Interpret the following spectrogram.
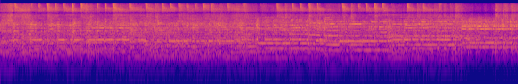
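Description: Live rock and roll band playing an instrumental passage: electric guitars playing held, stepping notes over drums, with steady cymbal strokes.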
